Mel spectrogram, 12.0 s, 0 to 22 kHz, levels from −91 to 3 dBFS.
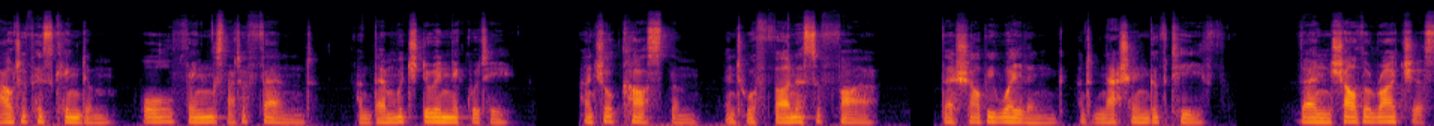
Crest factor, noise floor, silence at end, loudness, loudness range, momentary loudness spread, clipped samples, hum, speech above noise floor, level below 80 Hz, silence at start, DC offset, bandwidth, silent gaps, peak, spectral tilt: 24 dB; -79 dBFS; 0 s; -27 LUFS; 3 LU; 16 LU; under 0.1%; none; 52 dB; -50 dBFS; 0 s; under 0.1%; 15 kHz; none; -4 dBFS; -4 dB/octave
